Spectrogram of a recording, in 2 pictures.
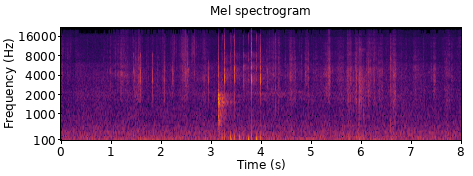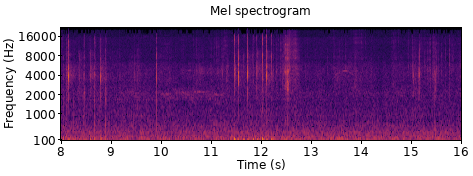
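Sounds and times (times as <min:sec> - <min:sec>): steady background noise: 0:00.0 - 0:16.0
mechanical keyboard clicking: 0:08.1 - 0:09.0.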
